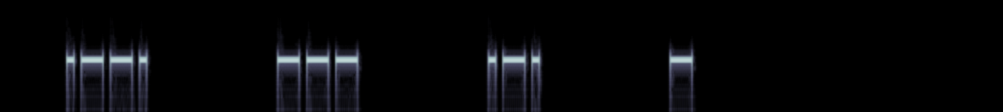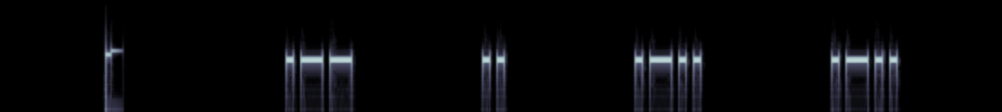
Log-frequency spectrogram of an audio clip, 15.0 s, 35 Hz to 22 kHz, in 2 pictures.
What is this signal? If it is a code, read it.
Morse code, heard as a keyed tone, about 22 wpm, spaced as for 8 wpm, 700 Hz. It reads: PORT WILL
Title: 6x Character Spacing - Top 300 Words - 22wpm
